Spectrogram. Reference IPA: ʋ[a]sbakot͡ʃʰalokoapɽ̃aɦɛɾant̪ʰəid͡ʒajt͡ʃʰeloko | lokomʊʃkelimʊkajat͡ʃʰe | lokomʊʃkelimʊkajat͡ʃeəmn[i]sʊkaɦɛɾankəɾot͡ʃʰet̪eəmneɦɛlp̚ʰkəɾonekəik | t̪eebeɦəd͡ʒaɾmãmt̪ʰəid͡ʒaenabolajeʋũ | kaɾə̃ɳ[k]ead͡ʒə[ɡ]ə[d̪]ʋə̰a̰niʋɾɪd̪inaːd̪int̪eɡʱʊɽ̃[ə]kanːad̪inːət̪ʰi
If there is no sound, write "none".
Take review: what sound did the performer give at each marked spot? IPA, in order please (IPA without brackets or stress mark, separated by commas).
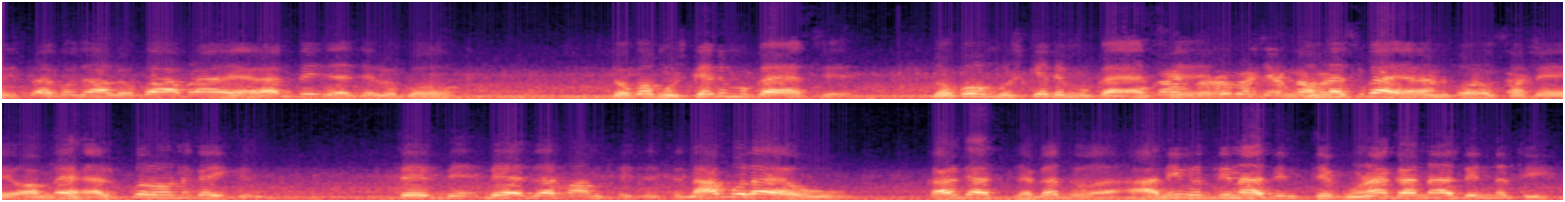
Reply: i, e, k, ɡ, t̪, a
